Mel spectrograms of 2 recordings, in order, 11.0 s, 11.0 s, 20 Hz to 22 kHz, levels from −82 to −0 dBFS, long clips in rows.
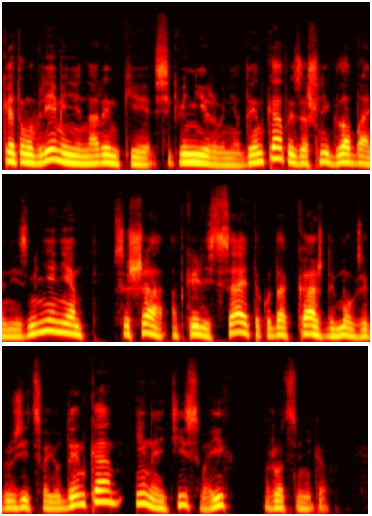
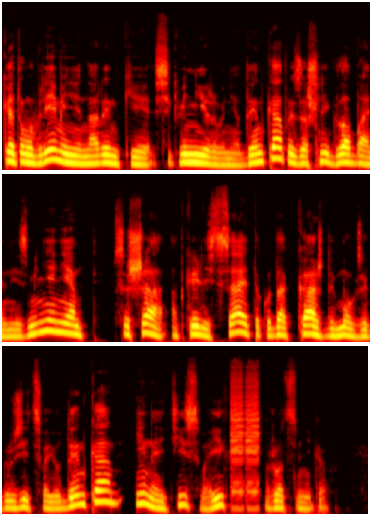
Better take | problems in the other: first | alarm; noticeable; at 9.5 s; peak 5 dB below the speech

